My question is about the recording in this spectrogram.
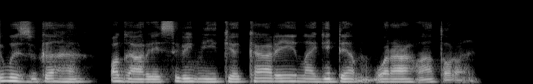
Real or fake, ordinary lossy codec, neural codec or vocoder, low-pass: fake; none; codec, 16 kHz, 1 kbps, FunCodec, trained on LibriTTS, 50 frames a second; none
